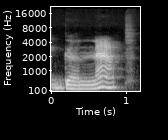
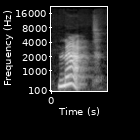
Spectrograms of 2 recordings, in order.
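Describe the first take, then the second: First: A hard G sound is said before the N. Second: The word starts straight with the N sound. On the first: The speaker calls it wrong. "we don't say gnat" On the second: The speaker calls it right. "we just say gnat"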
